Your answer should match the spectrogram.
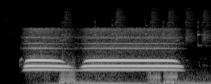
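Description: Cartoon train whistle, a chord of steady tones blown twice: a short blast, then a longer one, over a music beat.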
